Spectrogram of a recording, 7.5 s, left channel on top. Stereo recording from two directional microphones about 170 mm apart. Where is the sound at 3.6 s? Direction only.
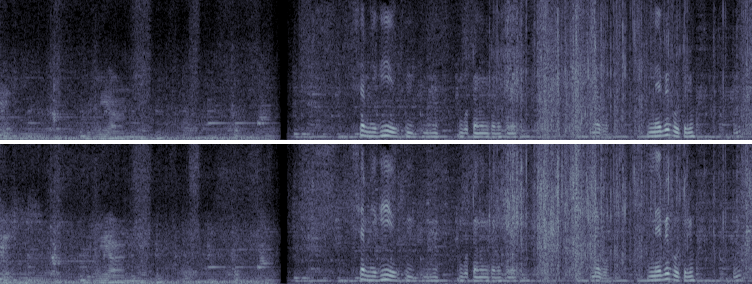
15° left (ahead or behind).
